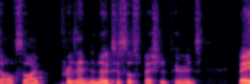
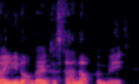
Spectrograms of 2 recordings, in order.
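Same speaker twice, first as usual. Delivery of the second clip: put-on angry, frustrated judge voice; 6 semitones higher than usual. Retelling the judge's first words to the speaker in court: retelling an angry judge. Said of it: "the judge looking at me angrily".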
